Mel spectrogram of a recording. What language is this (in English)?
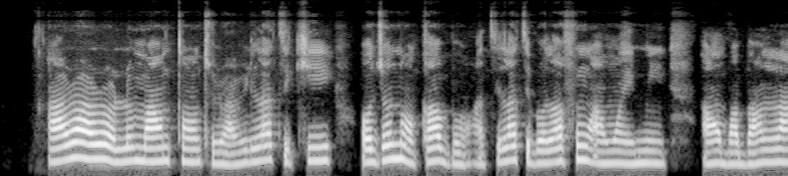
Yoruba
